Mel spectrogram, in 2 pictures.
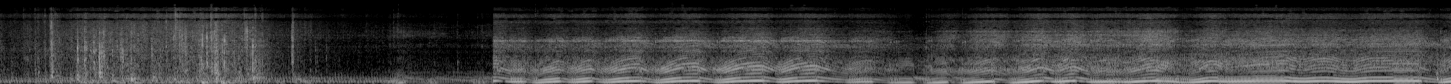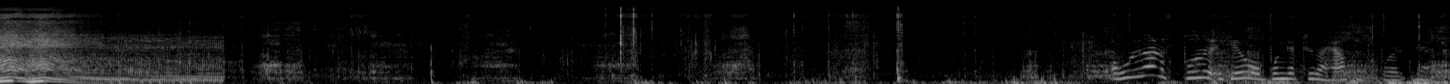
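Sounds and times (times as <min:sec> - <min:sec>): chainsaw cutting wood: 0:00.0 - 0:18.2.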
